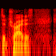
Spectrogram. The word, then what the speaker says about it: detritus: No, I'm almost positive that it's pronounced detritus.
